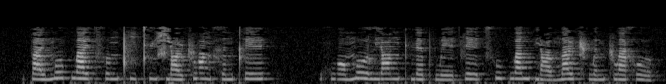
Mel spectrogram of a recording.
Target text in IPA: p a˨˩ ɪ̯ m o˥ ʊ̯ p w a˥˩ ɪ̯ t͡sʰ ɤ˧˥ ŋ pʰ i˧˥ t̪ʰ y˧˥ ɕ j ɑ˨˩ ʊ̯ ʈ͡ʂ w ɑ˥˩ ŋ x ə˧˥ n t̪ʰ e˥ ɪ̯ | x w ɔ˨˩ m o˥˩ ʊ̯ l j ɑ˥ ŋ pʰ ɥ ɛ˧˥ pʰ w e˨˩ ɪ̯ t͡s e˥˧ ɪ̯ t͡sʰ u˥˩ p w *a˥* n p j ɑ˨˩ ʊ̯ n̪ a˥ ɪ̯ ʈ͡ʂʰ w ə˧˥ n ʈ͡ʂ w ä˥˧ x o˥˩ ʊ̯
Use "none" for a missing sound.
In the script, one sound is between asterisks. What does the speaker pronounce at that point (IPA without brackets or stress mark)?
a˥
